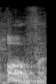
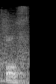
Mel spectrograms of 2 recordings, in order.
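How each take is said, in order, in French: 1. Le mot se termine par un son V. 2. Le mot se termine par un son F. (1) "c'est plutôt of. ... le F se prononce ici comme un V" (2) "ça ne se prononce pas comme ça"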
